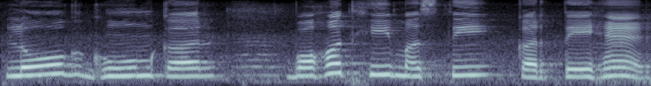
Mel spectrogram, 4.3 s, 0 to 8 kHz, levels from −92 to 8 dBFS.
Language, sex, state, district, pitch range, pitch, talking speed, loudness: Hindi, female, Punjab, Fazilka, 240-275 Hz, 250 Hz, 110 wpm, -17 LUFS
